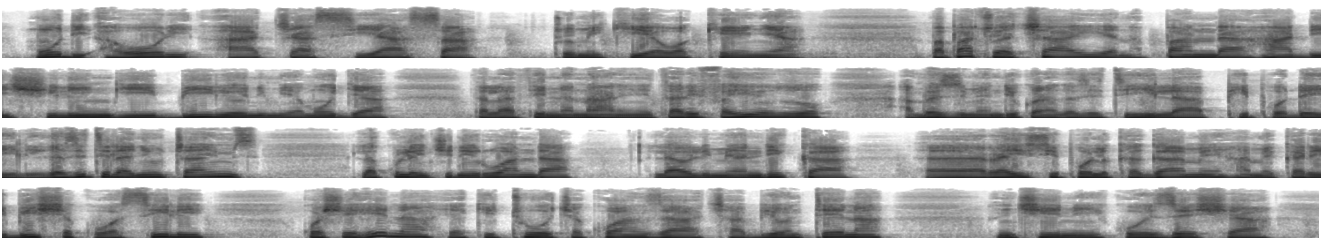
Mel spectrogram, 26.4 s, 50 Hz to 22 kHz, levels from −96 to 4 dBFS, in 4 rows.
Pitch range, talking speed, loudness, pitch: 110-140 Hz, 120 wpm, -15 LUFS, 120 Hz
